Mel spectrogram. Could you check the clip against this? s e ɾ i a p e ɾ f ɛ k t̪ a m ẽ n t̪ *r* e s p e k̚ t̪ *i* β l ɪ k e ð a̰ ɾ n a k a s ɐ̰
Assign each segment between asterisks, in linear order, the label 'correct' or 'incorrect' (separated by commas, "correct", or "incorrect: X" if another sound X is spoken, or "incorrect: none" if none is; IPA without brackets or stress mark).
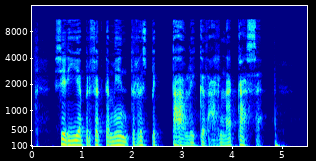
correct, incorrect: a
